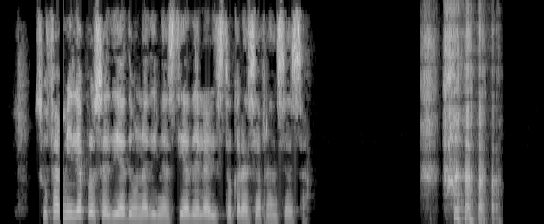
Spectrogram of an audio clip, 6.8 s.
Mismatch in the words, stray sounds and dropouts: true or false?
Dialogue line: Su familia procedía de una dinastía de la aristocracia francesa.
true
